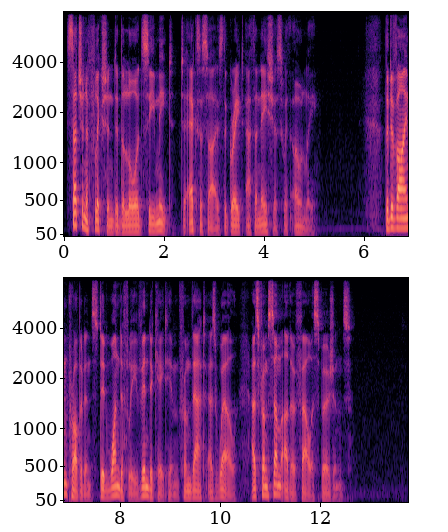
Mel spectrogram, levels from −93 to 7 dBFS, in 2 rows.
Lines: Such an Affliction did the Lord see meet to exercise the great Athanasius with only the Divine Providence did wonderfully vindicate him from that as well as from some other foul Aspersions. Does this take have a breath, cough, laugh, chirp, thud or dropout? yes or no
no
